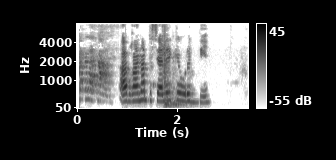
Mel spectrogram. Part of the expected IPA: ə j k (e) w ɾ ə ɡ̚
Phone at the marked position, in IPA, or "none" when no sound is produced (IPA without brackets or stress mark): e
